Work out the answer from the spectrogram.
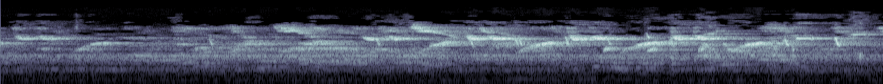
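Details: Fantail lure call used to attract birds, a dense run of sweeping and rising chirps with some hooked notes, high-pitched and continuous, several overlapping over four seconds.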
